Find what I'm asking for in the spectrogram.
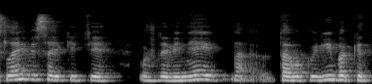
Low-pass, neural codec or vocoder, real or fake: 10.8 kHz; none; real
